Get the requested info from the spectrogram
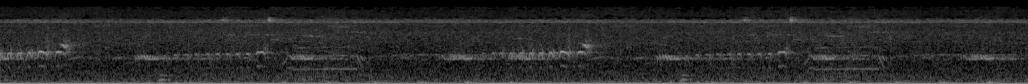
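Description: Outdoor ambience with a bird calling over and over in short, quickly stepped phrases, over a steady high-pitched whine.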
